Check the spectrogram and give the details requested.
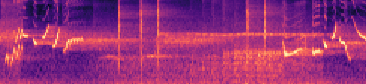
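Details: White-rumped shama, its song used to rouse and train birds: bursts of quick whistled slurs at the start and end, a long steady tone and soft lower whistles between, with occasional sharp clicks.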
